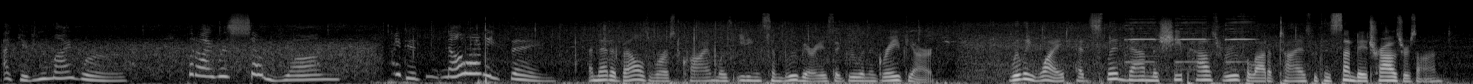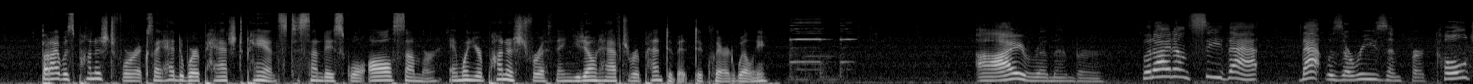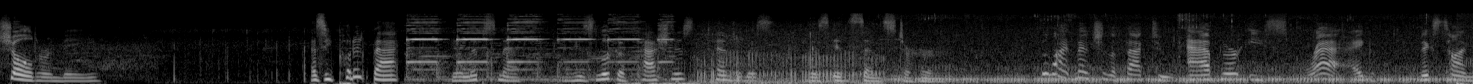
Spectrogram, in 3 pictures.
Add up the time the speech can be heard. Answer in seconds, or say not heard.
39 s.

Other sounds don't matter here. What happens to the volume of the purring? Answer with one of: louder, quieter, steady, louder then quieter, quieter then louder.
steady.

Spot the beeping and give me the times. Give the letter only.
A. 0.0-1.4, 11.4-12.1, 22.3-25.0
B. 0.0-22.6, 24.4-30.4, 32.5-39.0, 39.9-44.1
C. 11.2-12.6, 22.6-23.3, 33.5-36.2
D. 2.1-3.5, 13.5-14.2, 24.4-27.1
C.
